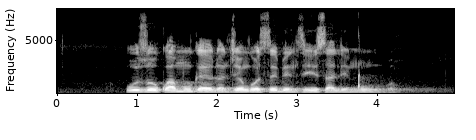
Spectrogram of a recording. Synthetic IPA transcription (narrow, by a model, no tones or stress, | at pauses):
uzɔkʼwamukʼɛlwand͡ʒʱɛŋɡʱɔsɛɓend͡zʱisaleŋ͡ǃuːɓɔ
